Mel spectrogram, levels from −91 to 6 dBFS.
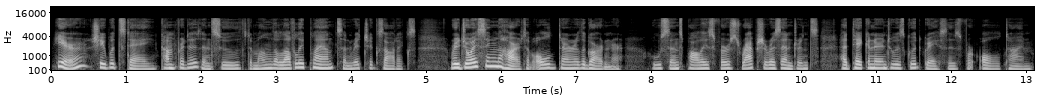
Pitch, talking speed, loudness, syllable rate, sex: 175 Hz, 175 wpm, -20 LUFS, 5.2 syllables/s, female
